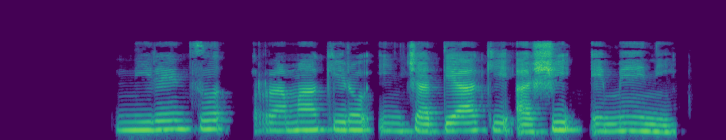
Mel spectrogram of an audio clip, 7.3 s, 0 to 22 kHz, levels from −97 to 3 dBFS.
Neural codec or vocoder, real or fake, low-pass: none; real; 7.2 kHz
